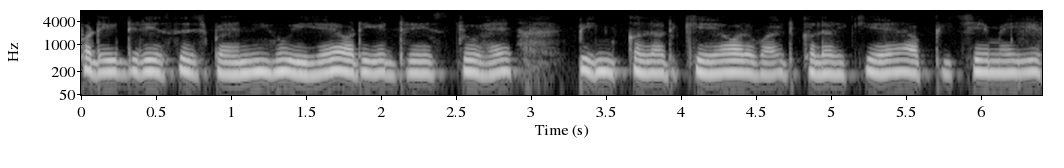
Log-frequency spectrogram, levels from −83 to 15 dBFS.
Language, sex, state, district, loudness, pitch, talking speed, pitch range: Hindi, female, Bihar, Jahanabad, -15 LUFS, 190 Hz, 225 wpm, 185-200 Hz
